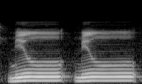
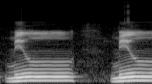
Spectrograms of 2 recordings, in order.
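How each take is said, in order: No difference in how they are said.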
